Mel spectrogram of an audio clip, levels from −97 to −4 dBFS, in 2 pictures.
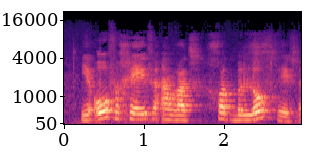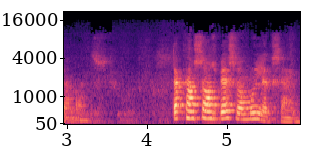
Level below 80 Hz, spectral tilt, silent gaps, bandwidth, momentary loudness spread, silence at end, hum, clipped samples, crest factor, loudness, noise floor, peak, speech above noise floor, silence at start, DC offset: -60 dBFS; -5 dB/octave; none; 11 kHz; 16 LU; 0 s; none; under 0.1%; 18 dB; -17 LUFS; -45 dBFS; 0 dBFS; 27 dB; 0.2 s; under 0.1%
